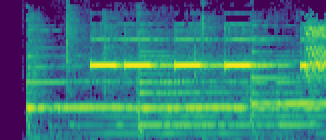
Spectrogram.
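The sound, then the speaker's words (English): A hospital ward alarm sounds at a motionless boy's bedside: a loud, sustained electronic tone chord with a high-pitched beep pulsing repeatedly on top, continuing steadily with no voices. “This was when he sounded the alarm.”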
